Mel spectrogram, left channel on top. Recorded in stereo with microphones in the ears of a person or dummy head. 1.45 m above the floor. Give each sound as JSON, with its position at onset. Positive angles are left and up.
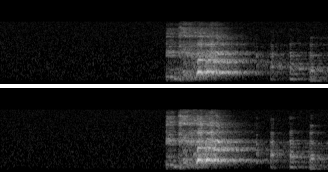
{"t": 1.7, "sound": "laughter", "side_deg": -30, "distance_m": 2.0}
